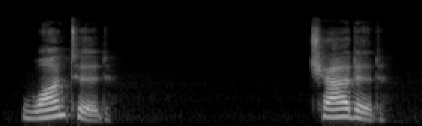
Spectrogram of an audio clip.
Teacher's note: It's important to remember that we're talking about the last sound, not the last letter in the word. If the last sound in the verb is t or d, the ending sounds like ud. We add an extra syllable to the word.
